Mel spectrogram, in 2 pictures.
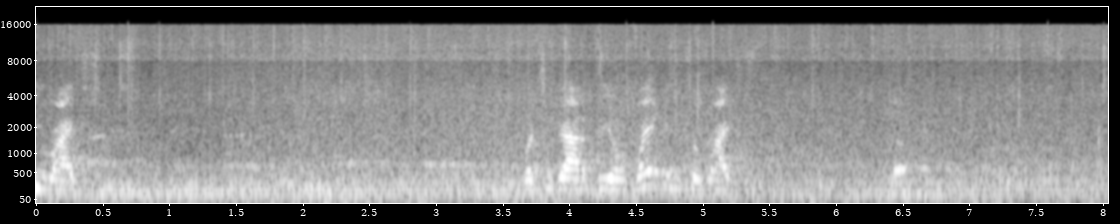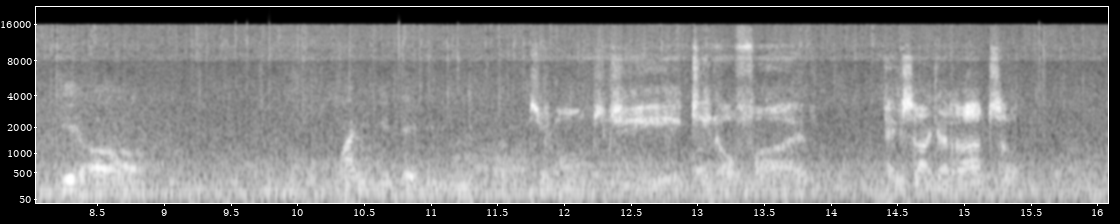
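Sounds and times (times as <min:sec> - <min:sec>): murmured voices: 0:00.0 - 0:05.6, 0:10.3 - 0:15.6
rain on wet street: 0:00.0 - 0:16.0.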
